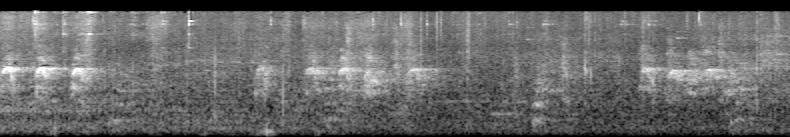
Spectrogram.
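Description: An Alaskan Malamute gives high, whining yips and yowls in short repeated bursts.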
